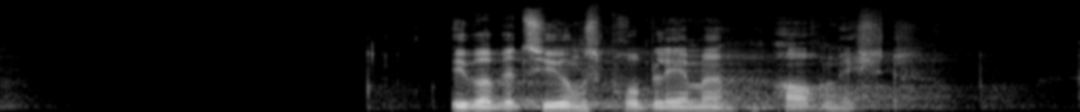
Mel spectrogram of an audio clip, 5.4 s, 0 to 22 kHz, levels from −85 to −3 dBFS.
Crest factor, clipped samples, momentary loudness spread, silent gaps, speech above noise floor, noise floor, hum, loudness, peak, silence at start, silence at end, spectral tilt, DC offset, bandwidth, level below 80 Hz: 22 dB; under 0.1%; 15 LU; none; over 62 dB; under -90 dBFS; none; -29 LUFS; -10 dBFS; 2.25 s; 0.85 s; -4.5 dB/octave; under 0.1%; 16 kHz; -74 dBFS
